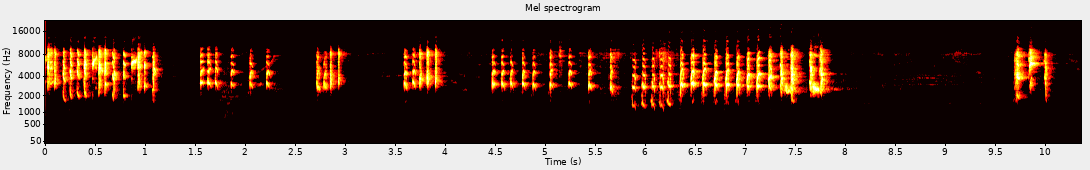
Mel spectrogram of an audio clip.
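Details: Long-tailed shrike in gacor song with many borrowed bird sounds: rapid chattering bursts, a long rolling rattle midway, then a pause and a final short scratchy phrase.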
